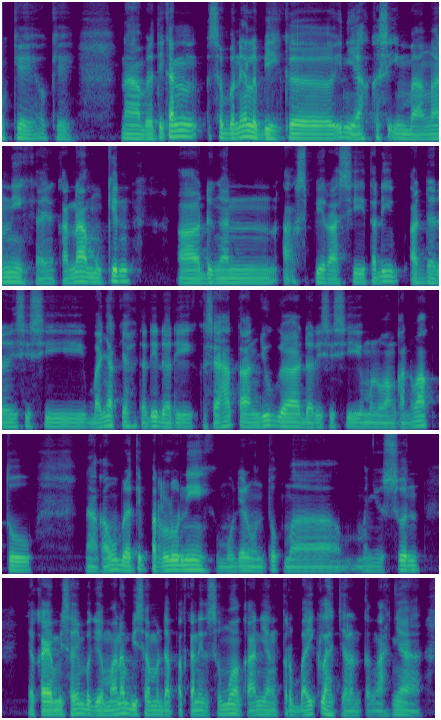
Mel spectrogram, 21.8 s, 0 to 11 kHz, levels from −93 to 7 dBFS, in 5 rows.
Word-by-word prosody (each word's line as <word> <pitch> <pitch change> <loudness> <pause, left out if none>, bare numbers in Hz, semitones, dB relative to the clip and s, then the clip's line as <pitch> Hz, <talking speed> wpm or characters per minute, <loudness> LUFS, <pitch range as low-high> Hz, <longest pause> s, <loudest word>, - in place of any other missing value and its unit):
Oke 105 -3 -2
oke. 100 -3 -9 0.5
Nah 100 -1 +3
berarti 100 +3 0
kan 140 0 +5
sebenernya 115 +3 +4
lebih 95 -2 +1
ke 105 - +4 0.4
ini 115 -3 +1
ya 100 - 0
keseimbangan 100 -1 -1
nih, 110 -2 +1
kayak 95 +1 -6
karena 105 +6 +5
mungkin, 120 +5 +2 0.5
eee, 95 0 +4
dengan 95 0 0 0.5
aspirasi 100 0 -2
tadi 120 +5 -2 0.2
ada 95 0 -2
dari 95 0 -2
sisi 95 -1 -4
banyak 95 +6 0
ya 105 - -2
tadi 110 - -1
dari 90 -1 -2
kesehatan 95 0 +1
juga 100 -4 +3
dari 90 -1 -2
sisi 95 +1 -5
meluangkan 90 -1 -4
waktu, 110 -3 0 0.5
nah - - -4
kamu 110 - +1
berarti 100 0 +3
perlu 105 +3 +3
nih 110 -2 +3
kemudian 90 +3 -4
untuk 90 +3 -6
me 90 -1 -4 0.6
menyusun, 95 +4 -2 0.5
ya - - -4
kayak 100 -1 +8
misalnya 105 +3 +1
bagaimana 100 +5 +3
bisa 105 -2 0
mendapatkan 95 -1 -1
itu 95 -1 -3
semua 110 0 +3
kan 100 - +1
yang 95 -2 -2
terbaik 90 +4 -2
lah 95 - +3
jalan 85 -1 -4
tengahnya, 90 0 -3
100 Hz, 150 wpm, -28 LUFS, 95-105 Hz, 0.6 s, kayak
